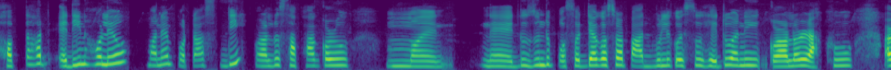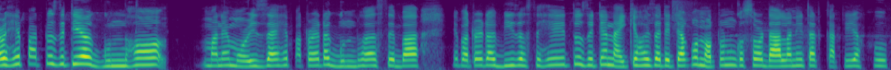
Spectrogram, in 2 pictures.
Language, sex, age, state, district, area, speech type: Assamese, female, 45-60, Assam, Dibrugarh, rural, spontaneous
